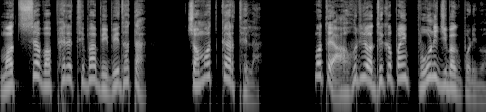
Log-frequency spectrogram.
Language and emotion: Odia, surprised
